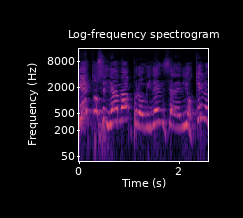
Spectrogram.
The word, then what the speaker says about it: Providencia: La comuna de Providencia es algunos nos le dicen Providencia. Providencia, le ponen como un tono. Y es Providencia, o sea, se pronuncia tal cual se escribe.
